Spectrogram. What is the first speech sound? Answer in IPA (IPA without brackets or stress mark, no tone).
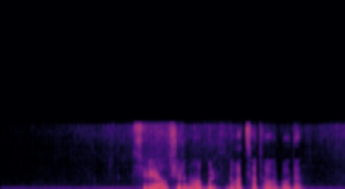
sʲ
